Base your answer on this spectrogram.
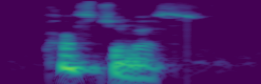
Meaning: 1. After the death of someone 2. Taking place after one's own death 3. In reference to a work, published after the author's death
- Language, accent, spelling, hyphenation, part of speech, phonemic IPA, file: English, Southern England, posthumous, pos‧thum‧ous, adjective, /ˈpɒs.t͡ʃʊ.məs/, LL-Q1860 (eng)-posthumous.wav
